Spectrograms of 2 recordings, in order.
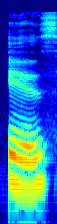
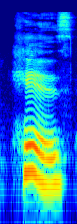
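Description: First: The word starts without an h sound. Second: The word starts with an h sound. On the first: "his can sound like is" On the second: "his can sound like is"

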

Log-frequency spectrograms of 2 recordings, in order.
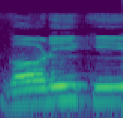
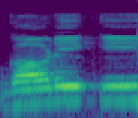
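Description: Both takes have the same delivery.

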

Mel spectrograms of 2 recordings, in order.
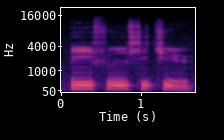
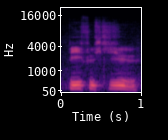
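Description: First: The phrase is said slowly, syllable by syllable. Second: The phrase is said quickly and run together.

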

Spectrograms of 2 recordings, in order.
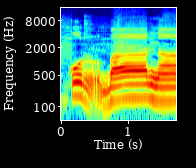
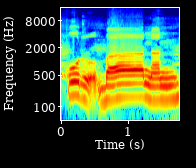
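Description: First: The word ends with a long a vowel. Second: The word ends with an n sound. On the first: The reader stops on this word. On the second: The reading continues without stopping.

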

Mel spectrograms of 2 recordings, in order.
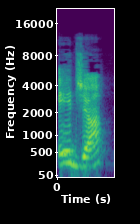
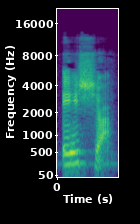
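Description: First: The middle consonant sounds like English j. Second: The middle consonant sounds like English sh. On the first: This is how it is said in parts of Latin America. "they pronounce these two letters like j" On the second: This is how it is said in Argentina. "in Argentina it will be pronounced esha"

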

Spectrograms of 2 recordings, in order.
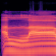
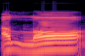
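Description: First: The vowel after the double l is short. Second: The vowel after the double l is held long. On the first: The speaker calls it wrong. "আল্লাহ বলা যাবে না" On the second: The speaker calls it right. "একালিপ টান"

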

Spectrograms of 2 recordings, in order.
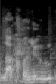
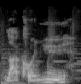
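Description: First: The name is said with an American accent. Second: The name is said with a German accent. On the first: The speaker calls it wrong. "aber Amis sagen La Cornue" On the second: The speaker calls it right. "Die Deutschen können es ja hier vernünftig aussprechen"

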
